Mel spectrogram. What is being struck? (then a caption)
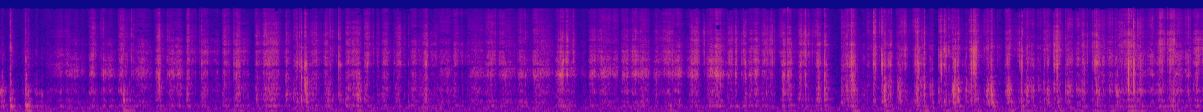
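Fine white sand in a tray. Long pink nails and fingertips scratch, poke and press into fine white sand in a black round tray. The result is a continuous, dense, grainy scratching and rustling, mostly bright and high with almost no low end, swelling and fading irregularly throughout.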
